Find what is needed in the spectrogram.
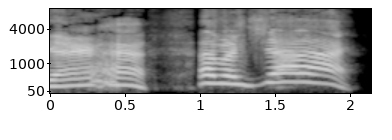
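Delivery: high, slow, dopey alien voice; slurring, dim-witted space creature; goofy drunken alien. Retold or imitated. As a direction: play a goofy drunk alien waving a lightsaber. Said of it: "goofy, drunken alien just waving the thing around".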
